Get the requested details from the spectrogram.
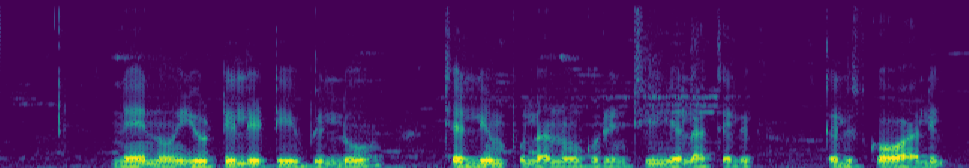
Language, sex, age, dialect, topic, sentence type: Telugu, male, 56-60, Telangana, banking, question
